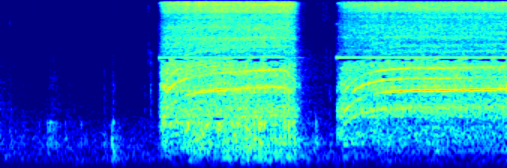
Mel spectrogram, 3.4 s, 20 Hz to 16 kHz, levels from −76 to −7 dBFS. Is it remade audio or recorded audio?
recorded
